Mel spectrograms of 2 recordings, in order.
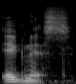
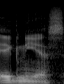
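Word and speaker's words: Ignis: that was in here it's Ignace not igneous I'm pronouncing it incorrectly I'm sorry let's see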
